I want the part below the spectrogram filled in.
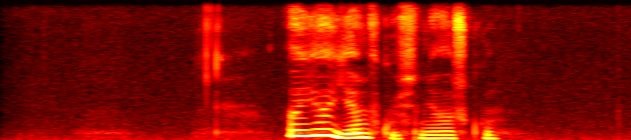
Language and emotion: Russian, sad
